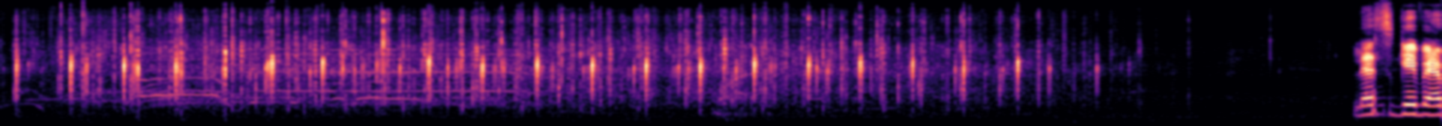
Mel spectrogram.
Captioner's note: applause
